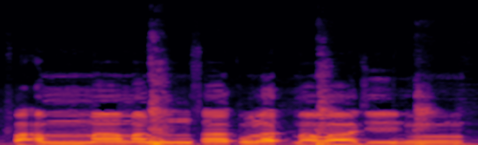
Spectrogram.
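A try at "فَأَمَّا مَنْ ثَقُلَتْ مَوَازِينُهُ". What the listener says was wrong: Pendek. Mawazinu. Fa amma man di situ man agak lama. Mawazinu.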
